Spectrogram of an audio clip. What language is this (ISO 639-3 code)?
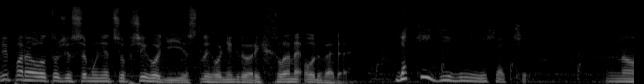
ces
